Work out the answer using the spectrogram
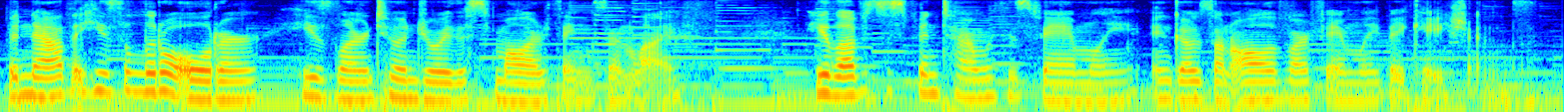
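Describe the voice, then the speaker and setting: A woman's voice: fairly low pitch, fairly quick, gravelly, music in the background. A young woman reading a scripted, fond narration about her grandfather.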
